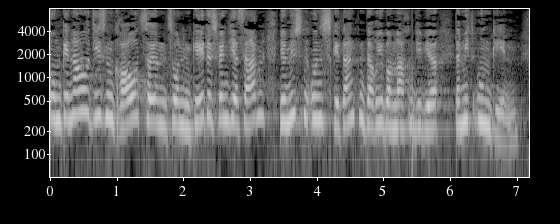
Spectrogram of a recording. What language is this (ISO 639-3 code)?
deu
